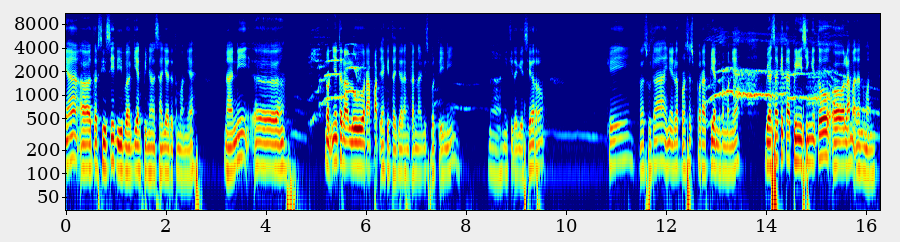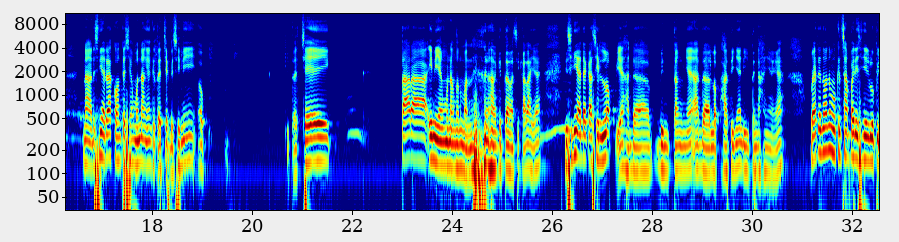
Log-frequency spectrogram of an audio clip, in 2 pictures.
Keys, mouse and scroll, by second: 0.0-4.0 drag, 4.2-6.1 drag, 7.5 click, 8.2 shift+right click, 9.0-10.7 shift+drag, 9.0 shift+right click, 10.9-14.0 shift+drag, 11.0 shift+right click, 11.2 shift+middle click, 11.5-14.0 ctrl+right drag, 14.3 click, 16.1-18.7 drag, 19.4 click, 21.0 click, 23.0 click.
